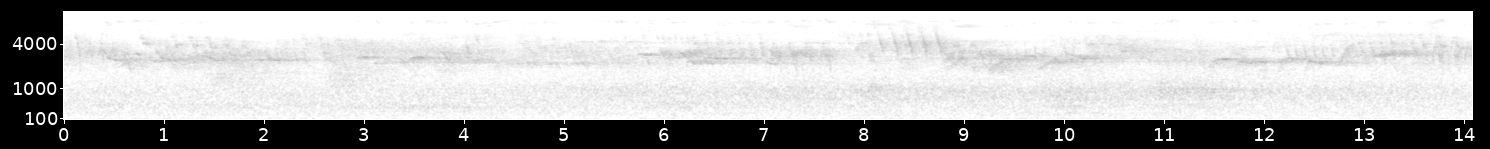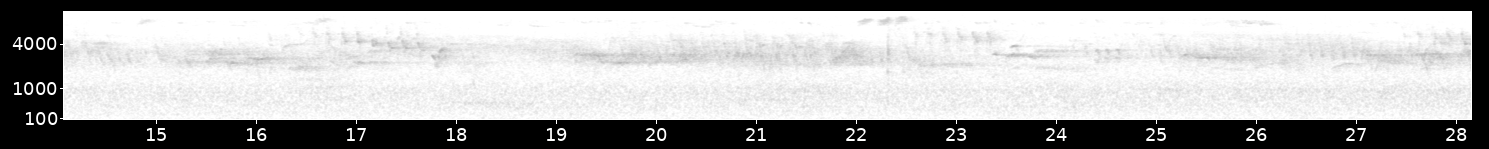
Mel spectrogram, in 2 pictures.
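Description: Faint twittering and chirping of small songbirds, going on throughout.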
